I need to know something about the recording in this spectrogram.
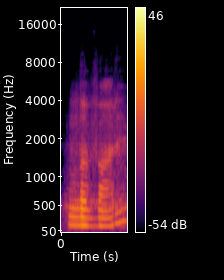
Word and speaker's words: Lovato: We have to also talk about very important people in your life, like your, and I want to say it right, Lovato.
